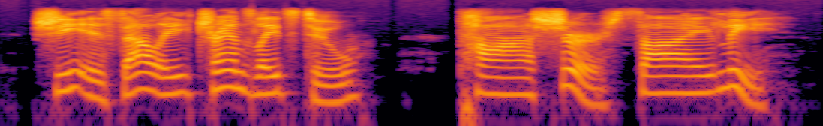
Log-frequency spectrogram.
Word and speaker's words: 她是赛丽: She is Sally translates to 她是赛丽 which is pronounced with a high level tone on A and a falling tone on I.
